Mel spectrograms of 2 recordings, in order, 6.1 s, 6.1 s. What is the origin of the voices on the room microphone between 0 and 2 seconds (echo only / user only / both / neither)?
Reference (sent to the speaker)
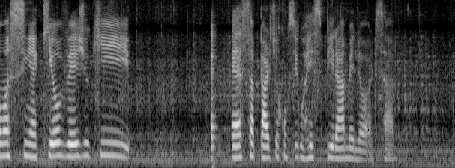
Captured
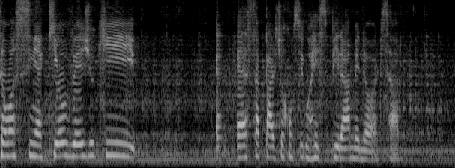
echo only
